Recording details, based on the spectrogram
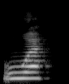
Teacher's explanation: Wa makhraj of waw circling your lips. For fatha open jaws, the sound is short.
